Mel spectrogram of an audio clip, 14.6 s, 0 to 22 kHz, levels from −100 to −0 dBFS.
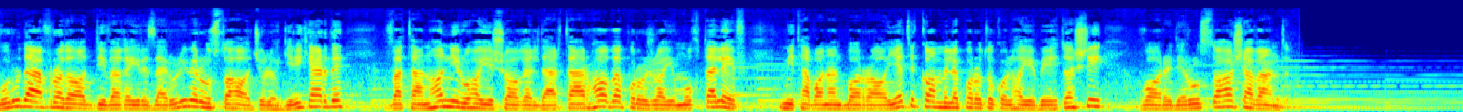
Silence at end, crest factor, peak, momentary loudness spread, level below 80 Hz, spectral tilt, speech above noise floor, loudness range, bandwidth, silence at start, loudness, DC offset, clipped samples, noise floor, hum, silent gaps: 0.4 s; 16 dB; -4 dBFS; 7 LU; -58 dBFS; -7 dB/octave; 26 dB; 3 LU; 11 kHz; 0 s; -19 LUFS; under 0.1%; under 0.1%; -44 dBFS; none; none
